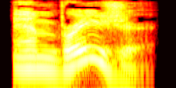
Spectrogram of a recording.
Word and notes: embrasure: British English

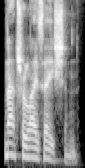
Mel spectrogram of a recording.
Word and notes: naturalization: British English

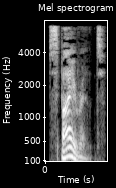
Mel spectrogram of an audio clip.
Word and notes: spirant: British English

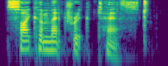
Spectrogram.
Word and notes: psychometric test: British English

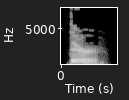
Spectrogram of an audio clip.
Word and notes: thur: British English

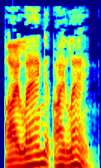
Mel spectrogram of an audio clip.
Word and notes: ylang-ylang: English; British English

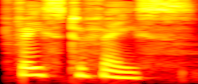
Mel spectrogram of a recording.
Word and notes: face to face: British English

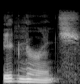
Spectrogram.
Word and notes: ignorance: American English

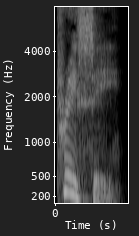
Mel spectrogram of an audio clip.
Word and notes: precis: British English

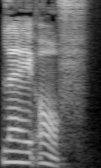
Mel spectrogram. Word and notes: layoff: British English

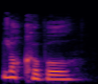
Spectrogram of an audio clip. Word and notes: lockable: British English

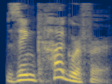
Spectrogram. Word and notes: zincographer: British English

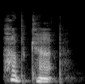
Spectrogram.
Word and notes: hubcap: British English

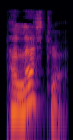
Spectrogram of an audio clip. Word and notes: palestra: British English

